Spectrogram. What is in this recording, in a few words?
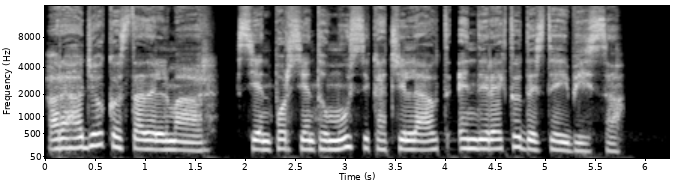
spanish commercial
